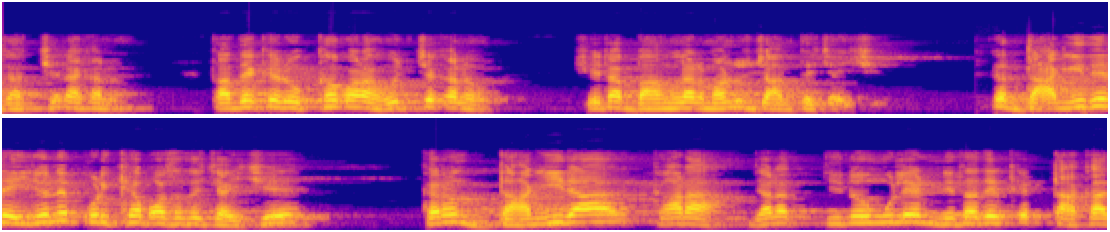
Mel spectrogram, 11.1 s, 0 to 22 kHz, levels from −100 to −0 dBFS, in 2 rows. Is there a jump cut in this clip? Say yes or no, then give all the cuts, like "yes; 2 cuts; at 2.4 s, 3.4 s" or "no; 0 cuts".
yes; 1 cut; at 4.7 s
